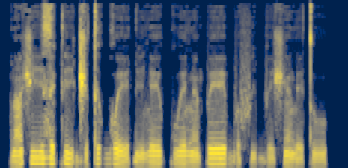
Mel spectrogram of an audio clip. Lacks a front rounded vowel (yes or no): yes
